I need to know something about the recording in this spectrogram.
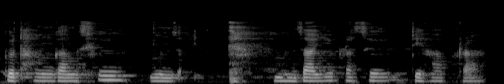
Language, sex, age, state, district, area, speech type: Bodo, female, 45-60, Assam, Chirang, rural, spontaneous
